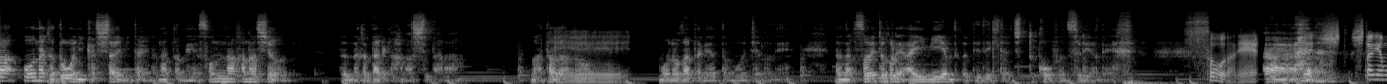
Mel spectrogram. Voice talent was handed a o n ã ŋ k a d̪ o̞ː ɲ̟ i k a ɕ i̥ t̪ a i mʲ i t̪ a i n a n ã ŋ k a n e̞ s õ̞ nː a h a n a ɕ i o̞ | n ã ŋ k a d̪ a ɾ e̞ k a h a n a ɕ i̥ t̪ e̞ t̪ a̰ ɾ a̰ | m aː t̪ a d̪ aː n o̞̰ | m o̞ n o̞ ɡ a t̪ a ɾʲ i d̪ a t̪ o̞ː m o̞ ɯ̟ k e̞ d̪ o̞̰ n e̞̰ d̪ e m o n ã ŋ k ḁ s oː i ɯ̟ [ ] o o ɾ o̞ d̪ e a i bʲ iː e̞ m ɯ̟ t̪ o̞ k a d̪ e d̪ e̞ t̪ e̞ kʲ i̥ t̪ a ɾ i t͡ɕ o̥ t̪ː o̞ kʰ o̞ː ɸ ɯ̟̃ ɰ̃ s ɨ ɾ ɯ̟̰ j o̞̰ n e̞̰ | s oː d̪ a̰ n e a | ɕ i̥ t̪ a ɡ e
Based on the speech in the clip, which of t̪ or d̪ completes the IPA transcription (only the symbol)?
t̪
